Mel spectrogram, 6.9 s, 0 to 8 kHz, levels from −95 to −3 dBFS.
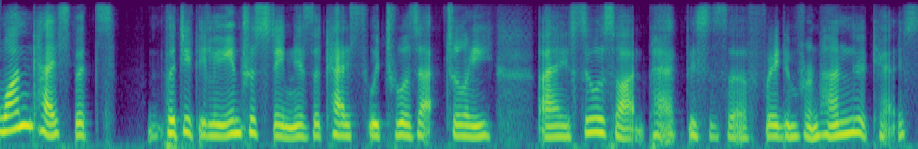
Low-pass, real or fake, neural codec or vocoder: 7.2 kHz; fake; codec, 16 kHz, 1 kbps, FunCodec, trained on Chinese and English, 50 frames a second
